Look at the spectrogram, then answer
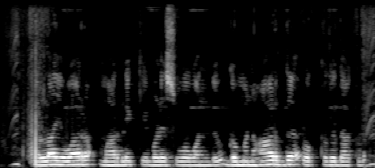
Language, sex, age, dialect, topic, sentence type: Kannada, male, 18-24, Dharwad Kannada, banking, statement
